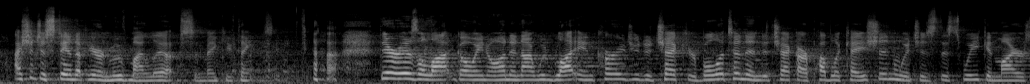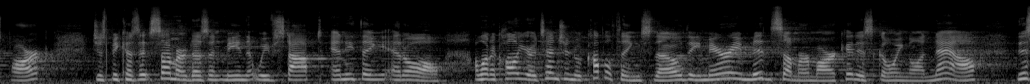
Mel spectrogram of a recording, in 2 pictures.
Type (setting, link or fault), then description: setting, large echoing room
